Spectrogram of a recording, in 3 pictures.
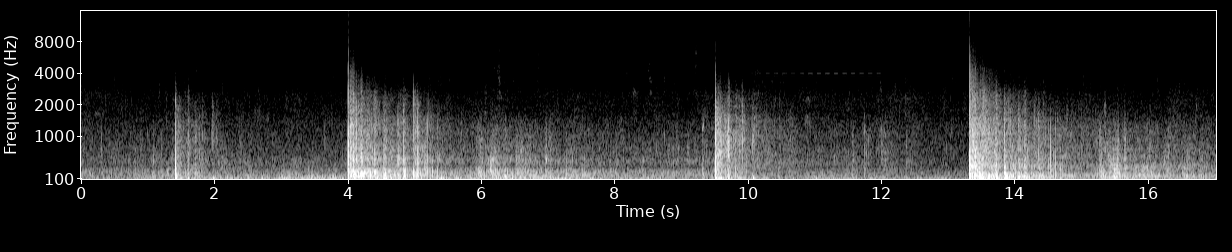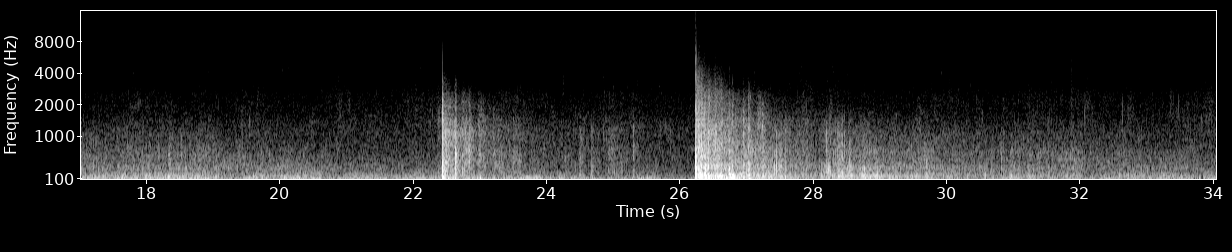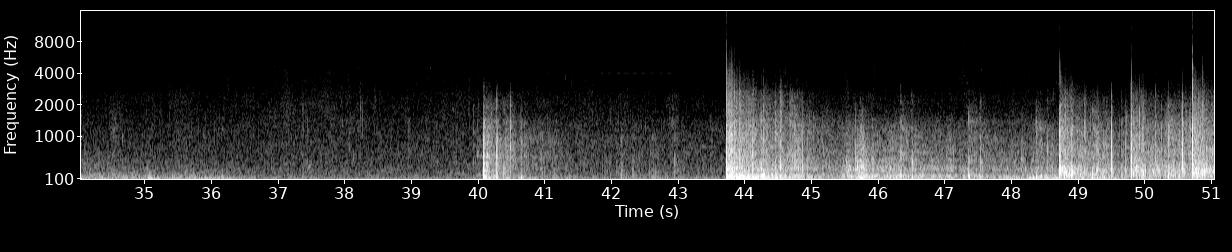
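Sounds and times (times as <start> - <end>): fireworks crackling: 0.0 - 20.1, 21.9 - 51.0
wind noise on microphone: 0.0 - 51.0
fireworks bangs: 1.0 - 12.5, 13.3 - 17.0, 22.4 - 25.5, 26.2 - 34.6, 40.0 - 51.0.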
